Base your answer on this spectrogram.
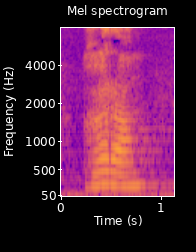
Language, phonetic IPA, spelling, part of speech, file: Belarusian, [ɣaˈra], гара, noun, Be-гара.ogg
- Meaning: mountain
